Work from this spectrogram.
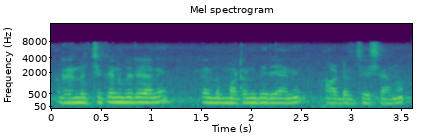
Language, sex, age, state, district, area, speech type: Telugu, male, 18-30, Andhra Pradesh, Kurnool, urban, spontaneous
